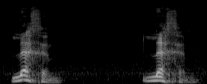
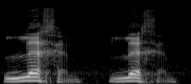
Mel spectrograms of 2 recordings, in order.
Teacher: Make sure you get that extra throat-clearing sound there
